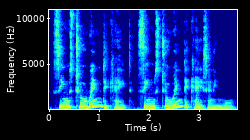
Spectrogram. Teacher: we've got a linking here, and it's a W.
